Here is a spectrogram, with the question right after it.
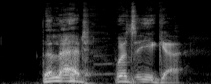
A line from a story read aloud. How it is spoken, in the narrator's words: wheezed the director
